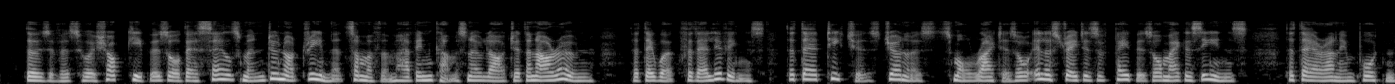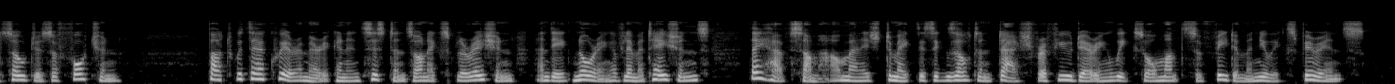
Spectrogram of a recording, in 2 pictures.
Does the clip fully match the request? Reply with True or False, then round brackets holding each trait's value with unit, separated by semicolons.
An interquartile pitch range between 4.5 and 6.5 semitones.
False (3.6 semitones)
